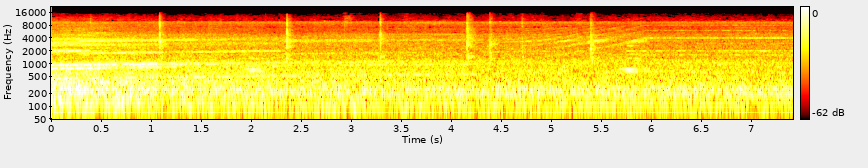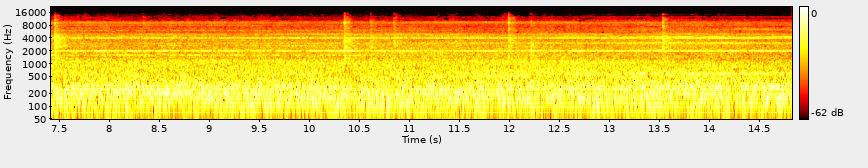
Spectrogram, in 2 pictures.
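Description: A tram rolls past close by with a steady low rumble.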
